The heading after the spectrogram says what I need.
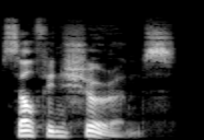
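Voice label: "self-insurance", British English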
